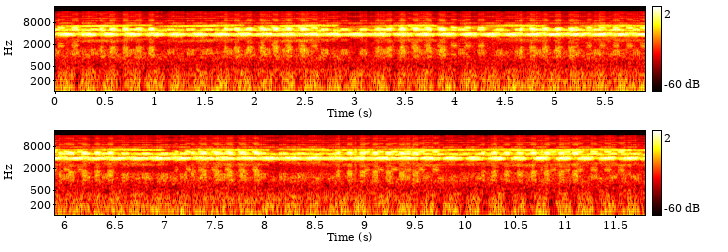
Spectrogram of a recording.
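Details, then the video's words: Autumn insect chorus in a Japanese garden near dawn, many singers together; unbroken shrill trills stacked at several high pitches, with a rapid pulsed chirping that swells and fades every few seconds. "Autumn Insects voice Towards dawn"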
